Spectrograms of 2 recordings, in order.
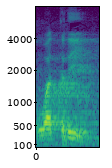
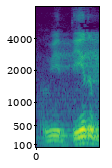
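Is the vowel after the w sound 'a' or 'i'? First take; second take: a; i. First: The vowel after the w is 'a'. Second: The vowel after the w is 'i'. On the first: "Boleh juga wawunya di fathah" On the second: "dengan dikasrohkan huruf waw"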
